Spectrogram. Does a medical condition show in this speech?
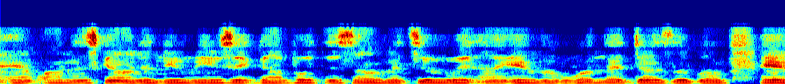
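Yes: brain injury.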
